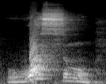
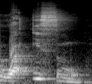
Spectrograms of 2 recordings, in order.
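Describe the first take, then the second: First: The i is dropped, linking into wasmu. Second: The i is pronounced as a separate syllable. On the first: The speaker calls it right. "nous ne prononçons pas le Hamzatul Wasl" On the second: The speaker calls it wrong. "Nous ne disons pas wa ismu"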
